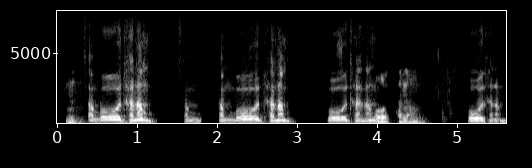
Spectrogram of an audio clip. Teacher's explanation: बा इति अल्पप्राण, ध इति महाप्राण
